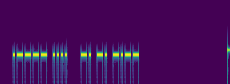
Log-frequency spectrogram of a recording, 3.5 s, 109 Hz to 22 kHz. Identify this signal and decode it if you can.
Morse code, heard as a keyed tone, about 40 wpm, 700 Hz. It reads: 1H NNY
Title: Winter Field Day Exchanges 40wpm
